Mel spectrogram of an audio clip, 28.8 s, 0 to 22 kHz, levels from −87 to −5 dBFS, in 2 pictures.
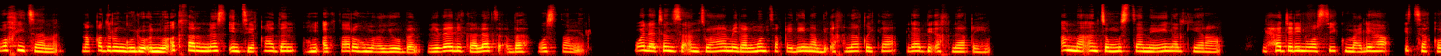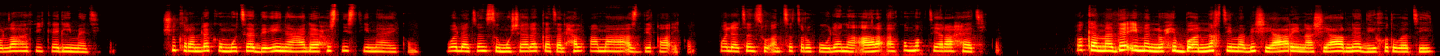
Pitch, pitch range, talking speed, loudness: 255 Hz, 240-270 Hz, 125 wpm, -28 LUFS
